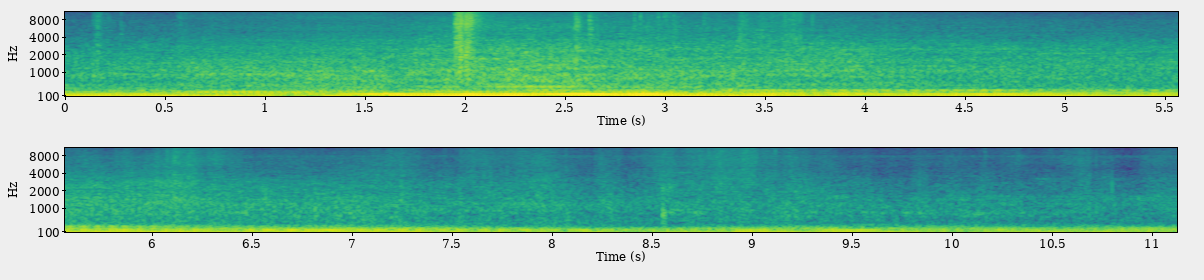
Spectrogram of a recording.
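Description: A motor vehicle's engine running with a steady low hum. It is loudest two to three seconds in and then slowly fades.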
